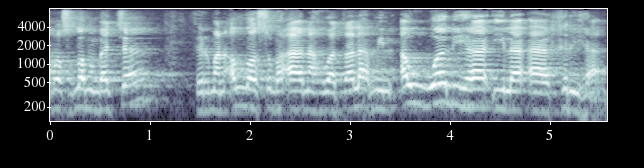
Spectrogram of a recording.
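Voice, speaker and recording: A man teaching religion to a study circle in a chatty way, reading Arabic lines, explaining them and checking in with the audience. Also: high voice. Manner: reads Arabic lines then explains them, chants verses in between; conversational, with frequent "ya" checks to the audience. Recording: echoey hall with long reverb, dull lo-fi sound.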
